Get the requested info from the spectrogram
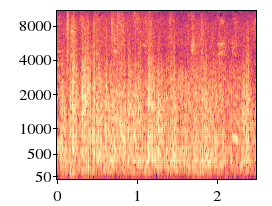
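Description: Jet engine noise of a Boeing 767-300ER taxiing at a distance, heard as a steady rush mixed with wind buffeting the microphone.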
